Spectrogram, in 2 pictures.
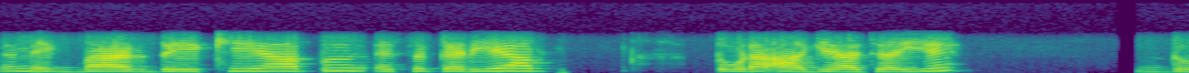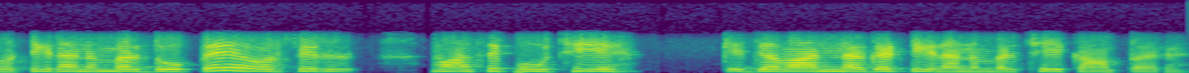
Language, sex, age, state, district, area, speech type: Hindi, female, 18-30, Rajasthan, Jaipur, urban, conversation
